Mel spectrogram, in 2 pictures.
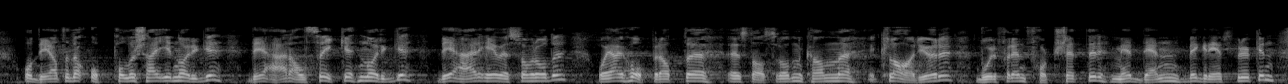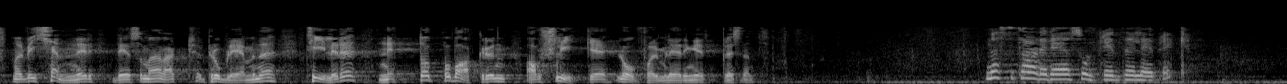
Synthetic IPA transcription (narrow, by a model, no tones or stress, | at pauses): ɔd̪ɛɑt̪d̪ɛʔɔphɔlːəʂæɪɪnɔɾɡəd̪ɛʔæɾɑlt̪sɔɪkːənɔɾɡə | d̪ɛæɾeʉɛsɔmɾoːd̪ə | ɔjæɪɦoːpəɾɑt̪st̪ɑːt̪sɾoːd̪ən̩kʰɑnkʰlɑːɾjøːɾəʋʊɾfɔɾɛnfɔʈʂɛt̪ːəɾmɛd̪ɛnbəɡɾeːpsbɾʉːkənːɔɾʋɪçɛnːəɾd̪ɛsɔmhɑɾʋæʈːpʰɾʊbleːmənə | t̪ʰiːlɪəɾənɛt̪ːɔpʰːɔbɑːk̚ɡɾʉnːʔɑ̰ʋʂɭiːkəloːʋfɔɾmʉleːɾɪŋəɾpʰɾɛsɪd̪ɛnt̪ | nɛst̪ət̪ʰɑːləɾəsuːlfɾid̪leːbɾɛk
